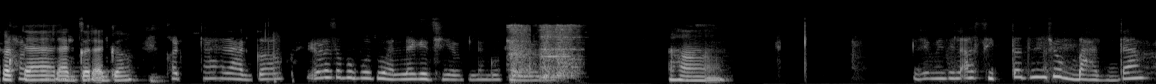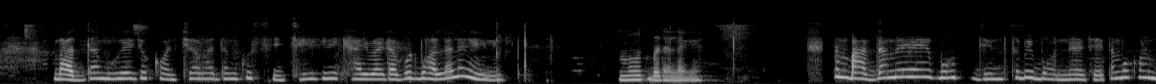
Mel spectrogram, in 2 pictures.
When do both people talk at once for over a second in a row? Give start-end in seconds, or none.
none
